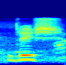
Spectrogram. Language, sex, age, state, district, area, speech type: Hindi, female, 18-30, Uttar Pradesh, Pratapgarh, urban, read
